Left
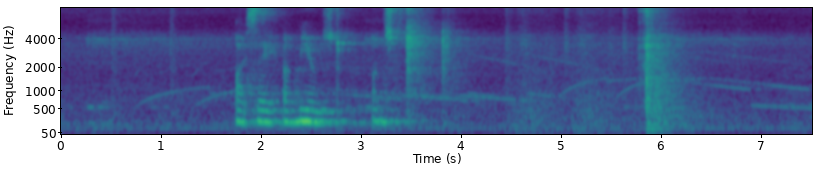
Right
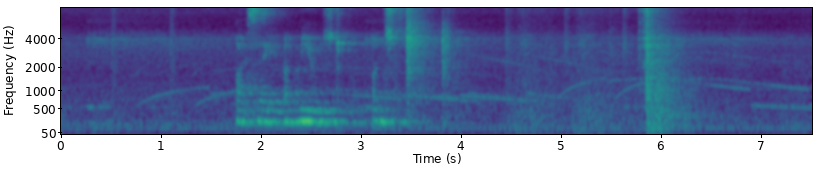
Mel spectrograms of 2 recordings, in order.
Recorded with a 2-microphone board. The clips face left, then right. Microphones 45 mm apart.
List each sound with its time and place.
1.8 s a woman speaking: 85° left, 1.7 m; by 3.4 s 10° left (ahead or behind), 1.2 m
3.5 s a dropped coin: 10° left (ahead or behind), 1.3 m
5.8 s a gunshot: 30° left (ahead or behind), 1.7 m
